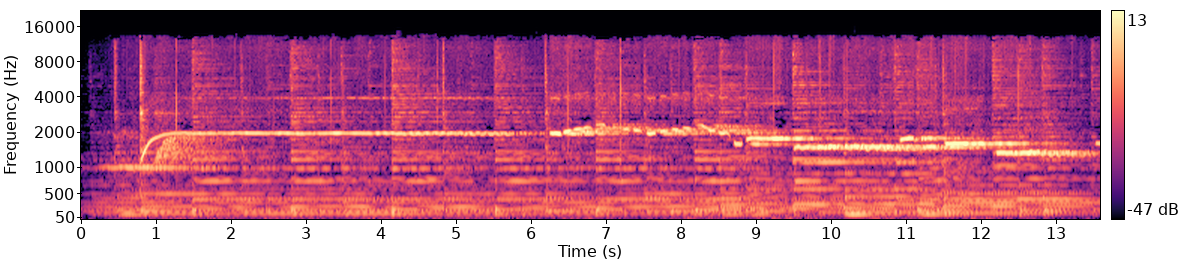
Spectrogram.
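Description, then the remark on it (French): A clear whistled melody from a whistled piece dating from 1972 carries over steady instrumental accompaniment, with sustained, gliding notes that rise and shift pitch in a flowing tune, prominent throughout. “je vous fais écouter celle sifflée par …”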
